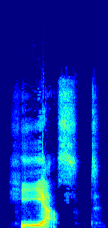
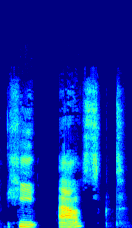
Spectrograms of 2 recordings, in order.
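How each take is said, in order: First: The two words run together with a y sound. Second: The two words are separated by a pause. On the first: The speaker calls it right. "but he asked" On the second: The speaker calls it wrong. "Not he asked"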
